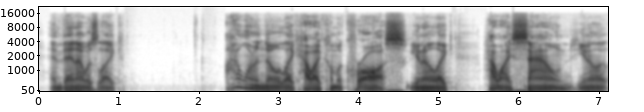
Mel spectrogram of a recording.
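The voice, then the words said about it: New York accent. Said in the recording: “you sound New York-y, you know, you're like from New York”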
